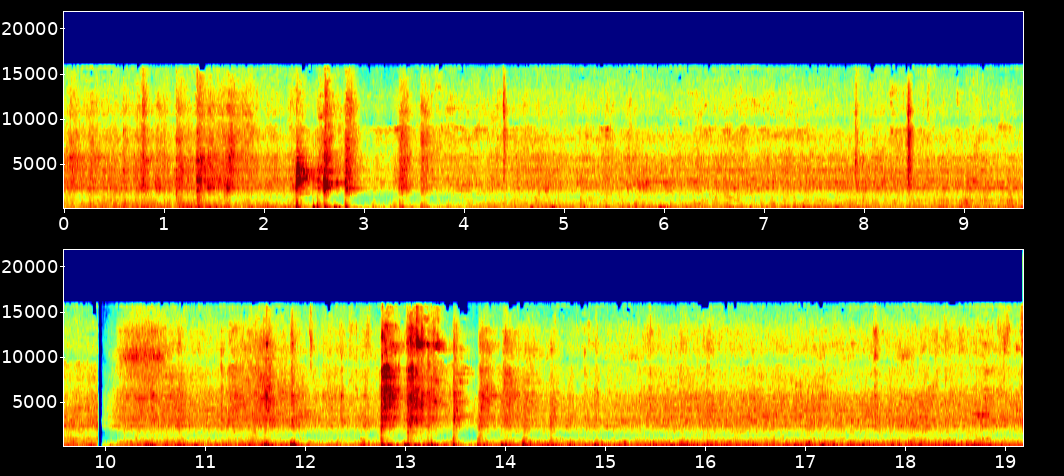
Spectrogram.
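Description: Express train running at speed, heard from inside the passenger coach: a steady rumble of wheels on the rails with clickety-clack, and spells of louder clatter about two seconds in and again about thirteen seconds in.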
